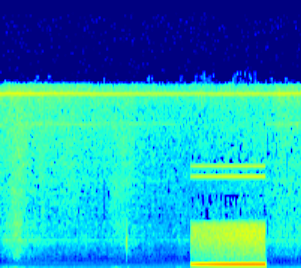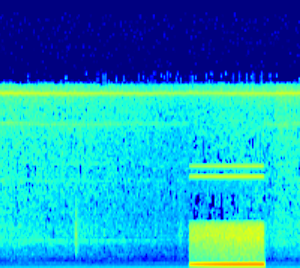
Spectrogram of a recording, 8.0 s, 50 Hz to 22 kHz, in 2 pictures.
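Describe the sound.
Ringback tone of an outgoing phone call, placed at 7:53 in the morning to a man's phone: two evenly spaced steady electronic tone bursts, each about a second long, separated by a quiet line hiss, with no talking.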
